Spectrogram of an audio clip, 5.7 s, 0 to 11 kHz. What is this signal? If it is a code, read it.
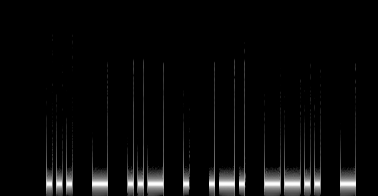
Morse code, heard as a keyed tone, about 16 wpm, 700 Hz. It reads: STUERZT
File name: Morsekurs / Witze / Witz 06. Februar 2018, 70 F80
